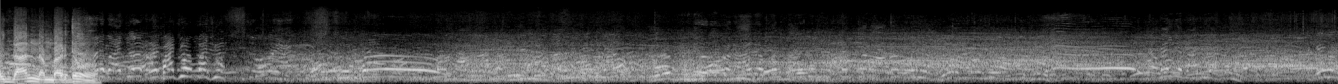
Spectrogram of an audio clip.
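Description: A large crowd shouts and cheers outdoors.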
